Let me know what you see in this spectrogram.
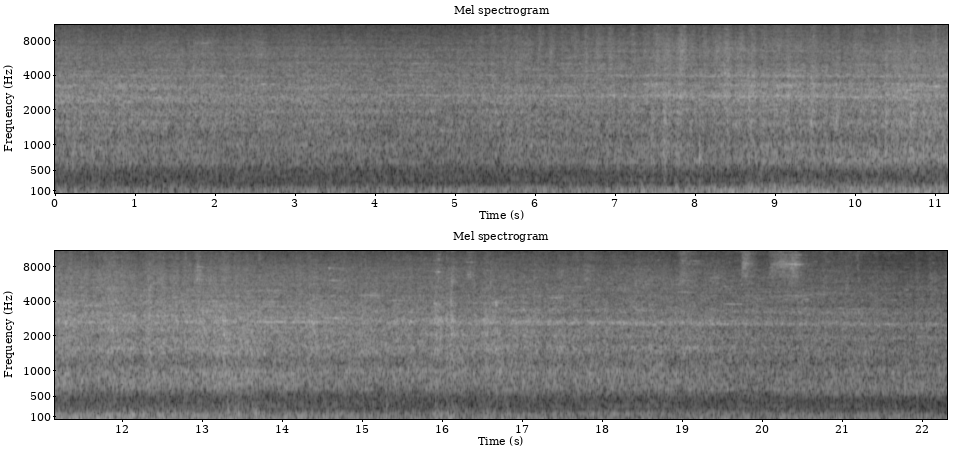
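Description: Freight cars of a mixed train rolling steadily past: a continuous rumble and rush of steel wheels on rail, with some clickety-clack.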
